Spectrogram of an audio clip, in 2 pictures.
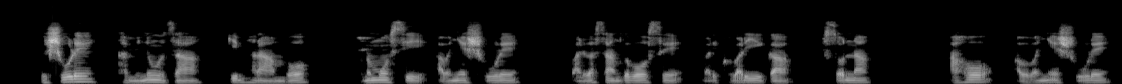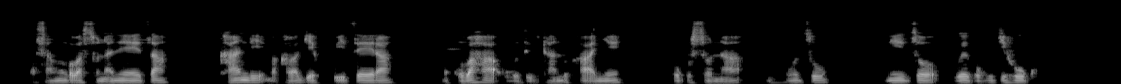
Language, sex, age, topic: Rundi, male, 36-49, education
